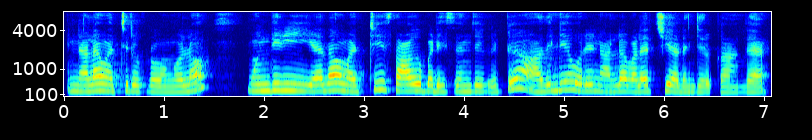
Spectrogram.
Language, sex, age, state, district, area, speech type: Tamil, female, 30-45, Tamil Nadu, Cuddalore, rural, spontaneous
